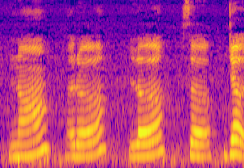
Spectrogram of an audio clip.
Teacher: इन वर्णों के उच्चारण में जीवा वर्ष तालू का स्पर्श करती है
